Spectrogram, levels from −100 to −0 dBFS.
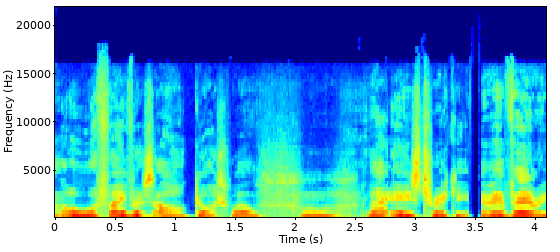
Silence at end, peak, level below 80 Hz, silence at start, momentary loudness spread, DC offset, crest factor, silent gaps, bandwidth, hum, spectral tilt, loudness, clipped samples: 0 s; -4 dBFS; -52 dBFS; 0 s; 9 LU; under 0.1%; 16 dB; none; 17 kHz; none; -6.5 dB/octave; -22 LUFS; under 0.1%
